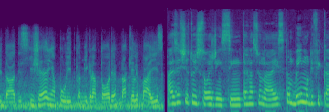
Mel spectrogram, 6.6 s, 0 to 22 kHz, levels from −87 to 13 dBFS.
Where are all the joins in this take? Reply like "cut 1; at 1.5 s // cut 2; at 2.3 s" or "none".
none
